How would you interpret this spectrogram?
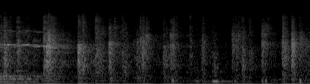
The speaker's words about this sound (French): Voilà, je pense que … mérite encore des applaudissements.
